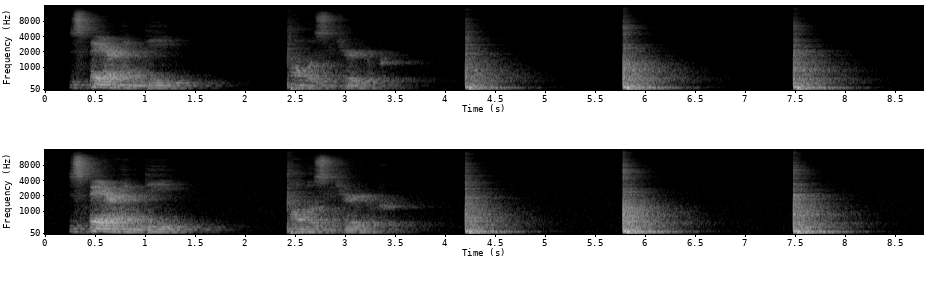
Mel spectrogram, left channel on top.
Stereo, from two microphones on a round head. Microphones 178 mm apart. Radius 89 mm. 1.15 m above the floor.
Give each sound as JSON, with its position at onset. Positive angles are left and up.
{"t": 0.2, "sound": "a man speaking", "side_deg": -55, "distance_m": 1.3}
{"t": 2.4, "sound": "a thud", "side_deg": -10, "distance_m": 0.6}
